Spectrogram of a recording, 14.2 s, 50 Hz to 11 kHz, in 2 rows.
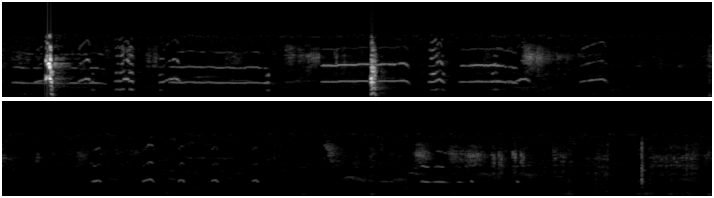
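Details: Peregrine falcon male tending the females at the nest on 23 May 2021 at 19:40. Short harmonic chirping notes come in quick series with two sharp knocks early on, then softer, sparser chips fading through the rest.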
